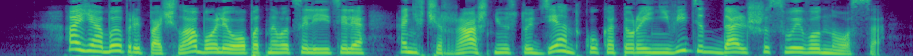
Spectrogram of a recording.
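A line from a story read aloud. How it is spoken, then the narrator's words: Snapping retort. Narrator (Russian): огрызнулась дама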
